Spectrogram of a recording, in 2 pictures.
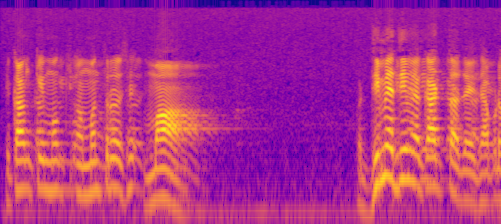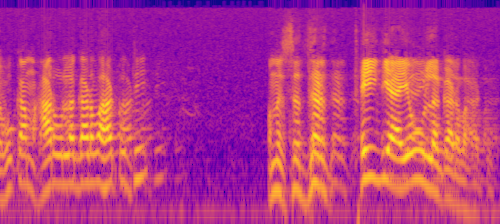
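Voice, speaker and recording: High-voiced man telling comic stories. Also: very animated, moderate pace, pauses often, pushed and bright. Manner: folksy storytelling, acts out the people in his anecdotes. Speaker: stage comedian. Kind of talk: live comic storytelling.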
